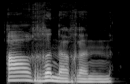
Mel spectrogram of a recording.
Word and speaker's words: erinnern: Did you notice that the verb is pronounced erinnern, sich erinnern with a final N? And to say I remember, Ich erinnere mich. So you hear that we drop the final N of erinnern.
